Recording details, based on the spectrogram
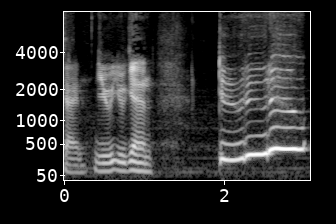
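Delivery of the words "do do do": high, drawn-out sung beeps; imitated phone tones. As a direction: sing out the phone's beeps, held and loud.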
